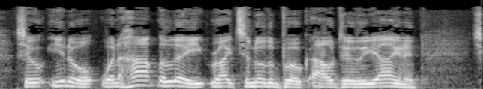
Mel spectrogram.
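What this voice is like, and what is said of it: Lush accent. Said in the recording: “your lush accent”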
